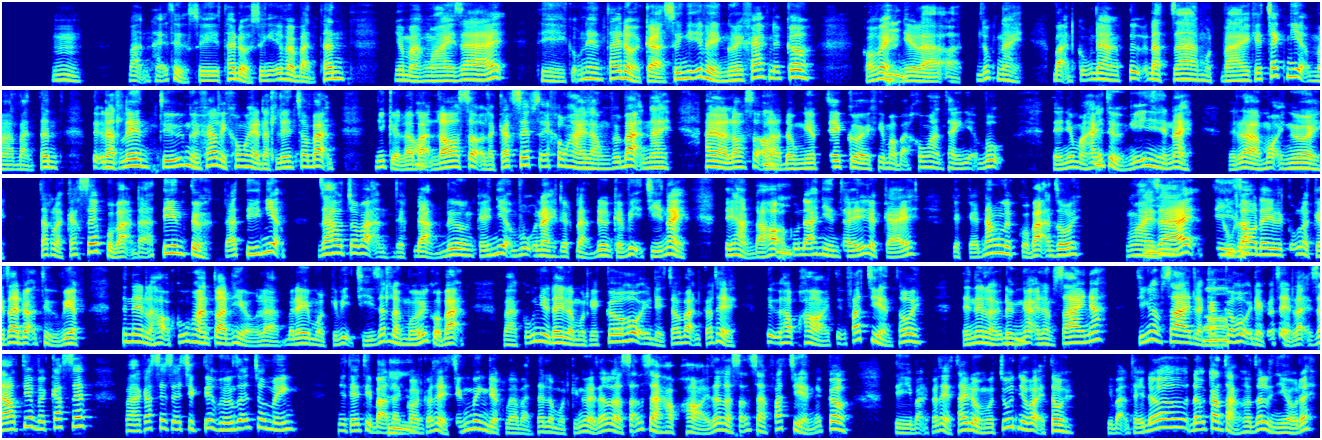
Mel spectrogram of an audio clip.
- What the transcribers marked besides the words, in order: tapping; other background noise
- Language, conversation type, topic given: Vietnamese, advice, Làm sao để vượt qua nỗi e ngại thử điều mới vì sợ mình không giỏi?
